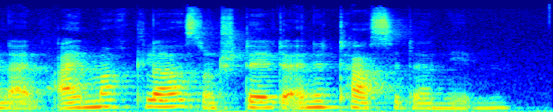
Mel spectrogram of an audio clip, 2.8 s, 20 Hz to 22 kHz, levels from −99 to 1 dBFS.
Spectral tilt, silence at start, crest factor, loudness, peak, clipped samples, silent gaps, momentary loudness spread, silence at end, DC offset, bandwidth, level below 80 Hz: -6 dB/octave; 0 s; 16 dB; -28 LUFS; -12 dBFS; under 0.1%; none; 10 LU; 0.2 s; under 0.1%; 16.5 kHz; -52 dBFS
